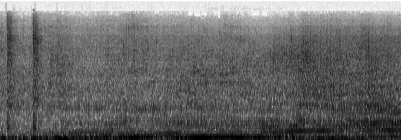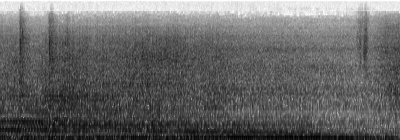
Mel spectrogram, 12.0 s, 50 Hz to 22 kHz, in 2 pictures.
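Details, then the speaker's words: GTO with stall converter on its first maiden run: deep, even V8 rumble with steady low pulses, pitch rising and falling smoothly as it pulls away; normal healthy running. "Whew. Yeah, she sounds good so far."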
